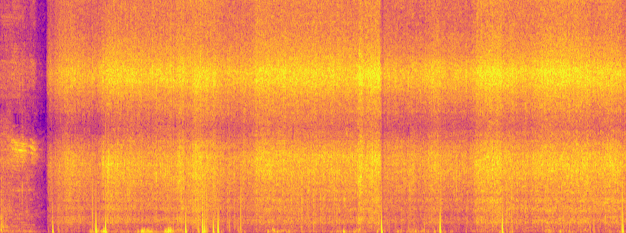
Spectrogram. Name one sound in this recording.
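A metal spatula scrapes and knocks against a wok.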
